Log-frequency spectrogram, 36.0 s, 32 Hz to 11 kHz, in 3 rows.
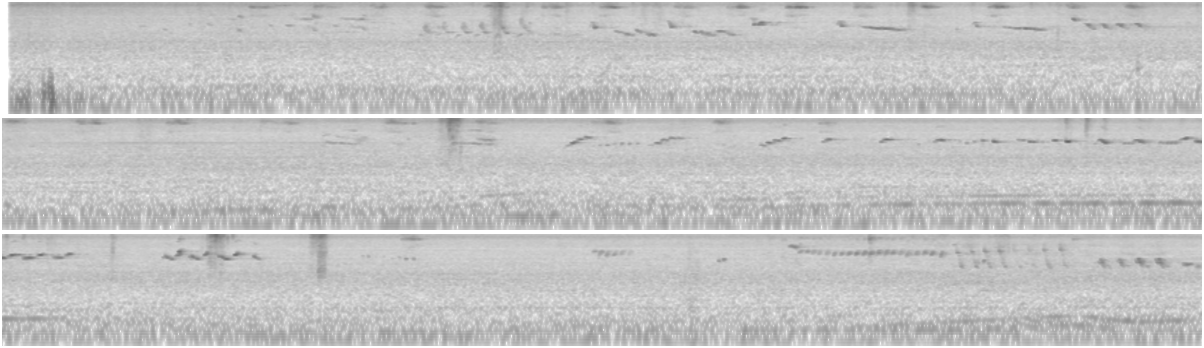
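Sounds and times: songbirds chirping: 0:01.3 - 0:36.0.

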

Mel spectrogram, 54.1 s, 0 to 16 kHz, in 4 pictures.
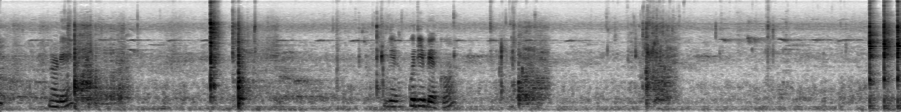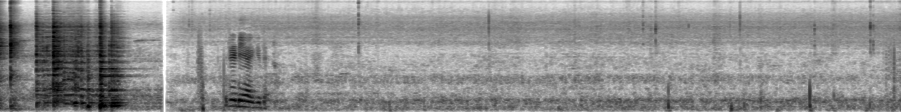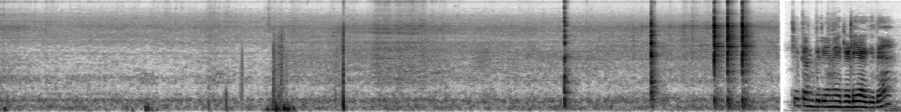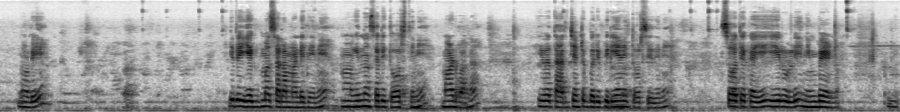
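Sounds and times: ladle scraping pot: 0:00.0 - 0:02.1, 0:07.4 - 0:08.4, 0:09.4 - 0:10.3, 0:13.0 - 0:15.8
ladle stirring rice in pot: 0:00.0 - 0:11.8, 0:12.7 - 0:15.7
ladle knocking against metal pot: 0:13.0 - 0:15.6, 0:37.8 - 0:38.4
faint steady hiss: 0:16.0 - 0:41.8.

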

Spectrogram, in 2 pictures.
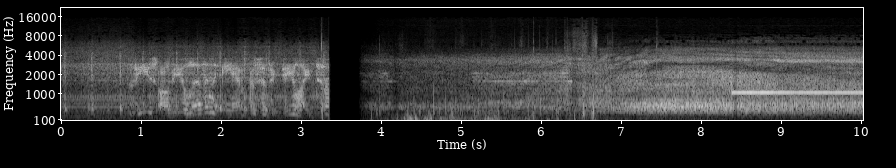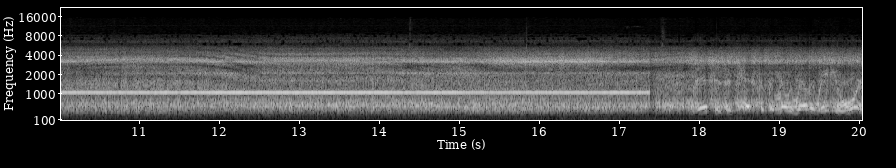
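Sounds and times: radio static hiss: 0:00.4 - 0:08.5, 0:09.3 - 0:20.0
steady alert tone: 0:08.4 - 0:17.4.

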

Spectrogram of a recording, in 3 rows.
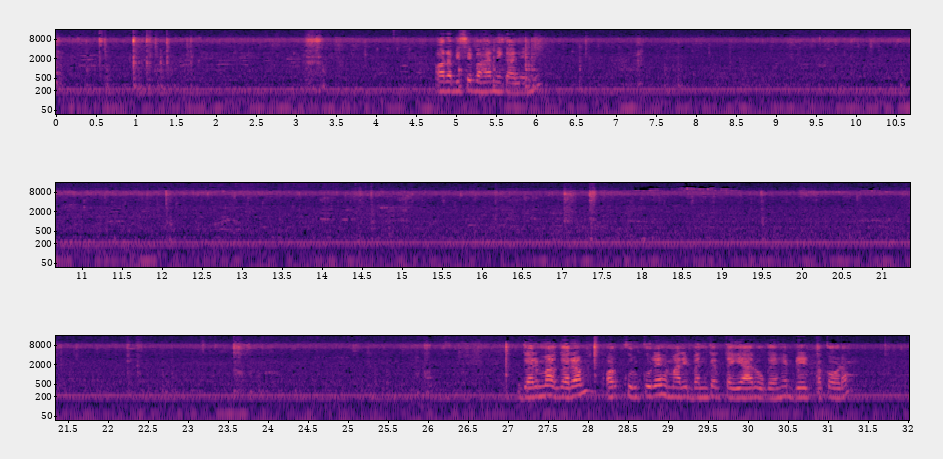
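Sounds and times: low mechanical hum: 0:00.0 - 0:32.0.

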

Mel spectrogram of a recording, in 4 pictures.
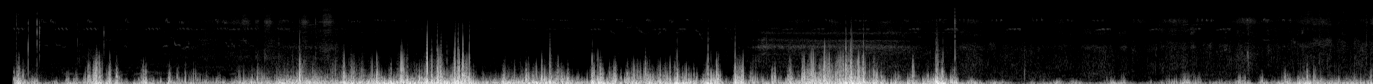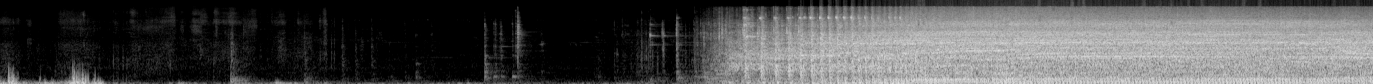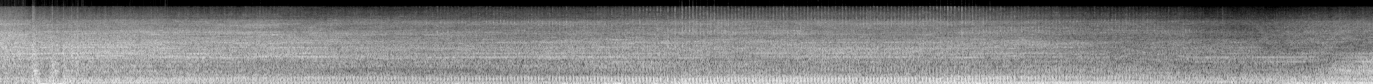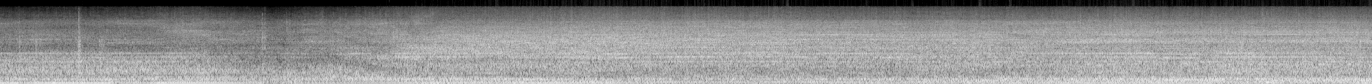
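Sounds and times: lawn tractor engine running: 0:20.0 - 0:54.9.

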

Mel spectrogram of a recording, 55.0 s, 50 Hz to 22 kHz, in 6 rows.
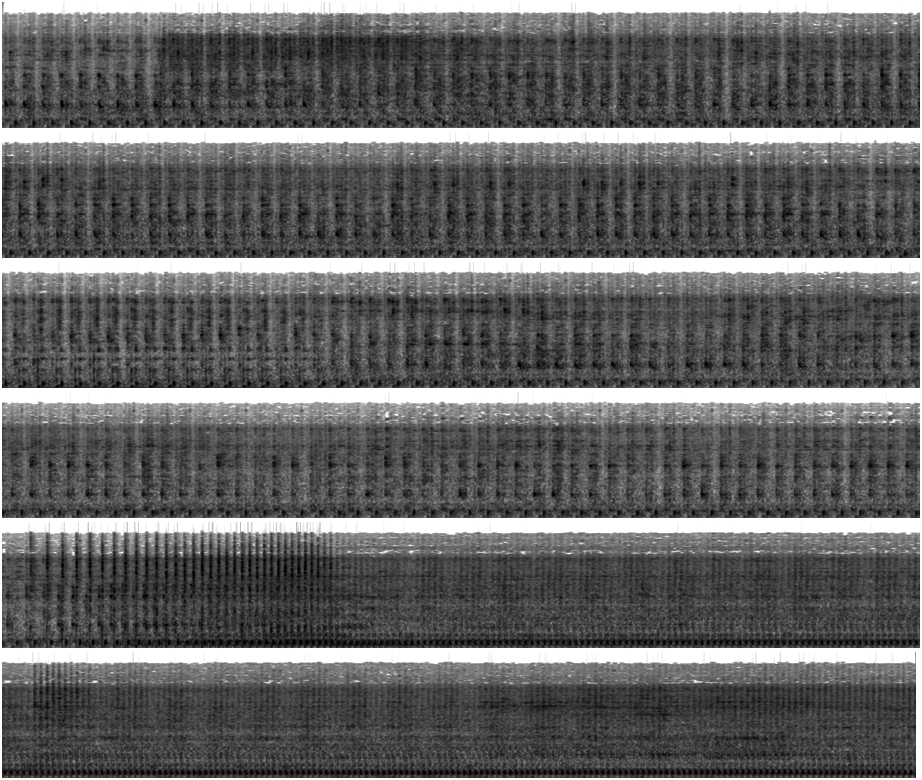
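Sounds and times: tractor engine idling: 0:00.0 - 0:55.0.

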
